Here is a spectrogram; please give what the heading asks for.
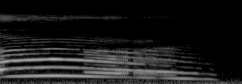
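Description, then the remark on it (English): A single long, mournful howl from one of the nameless wolves, waiting on the edge of an endless graveyard. It is held steady, then slides slowly downward in pitch before fading out. Fairly loud, with no talking. “But now, sensing jeopardy for their mistress, Lady Death, the nameless wolves reappear.”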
